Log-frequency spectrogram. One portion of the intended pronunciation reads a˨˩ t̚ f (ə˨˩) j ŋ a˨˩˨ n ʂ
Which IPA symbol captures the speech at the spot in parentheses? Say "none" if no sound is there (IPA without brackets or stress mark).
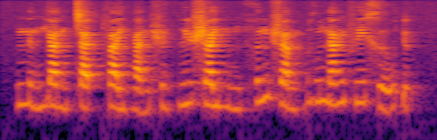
a˨˩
